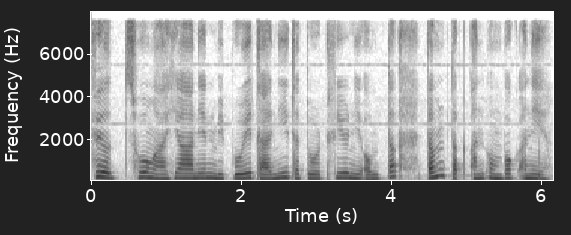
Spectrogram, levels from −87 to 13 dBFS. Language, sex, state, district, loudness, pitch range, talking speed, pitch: Mizo, female, Mizoram, Aizawl, -21 LUFS, 190-225 Hz, 185 wpm, 205 Hz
